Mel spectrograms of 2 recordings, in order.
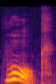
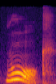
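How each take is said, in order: Both takes have the same delivery.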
